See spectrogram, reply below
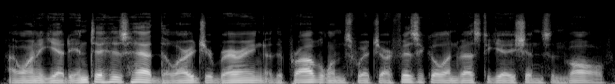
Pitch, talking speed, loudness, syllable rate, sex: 90 Hz, 175 wpm, -18 LUFS, 5.0 syllables/s, male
